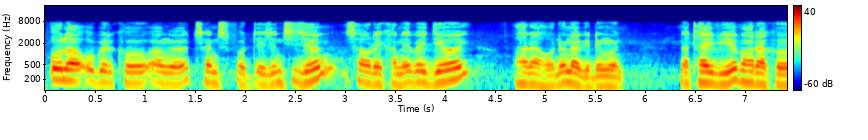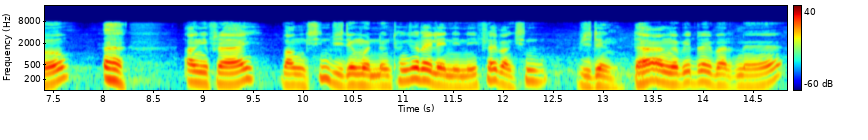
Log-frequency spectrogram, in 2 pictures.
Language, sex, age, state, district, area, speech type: Bodo, male, 45-60, Assam, Kokrajhar, urban, spontaneous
